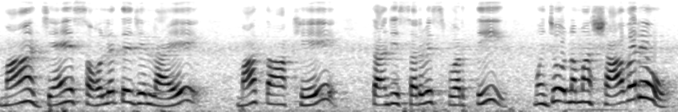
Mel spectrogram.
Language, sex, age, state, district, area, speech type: Sindhi, female, 45-60, Maharashtra, Thane, urban, spontaneous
